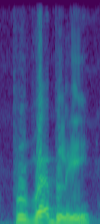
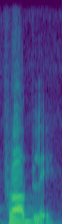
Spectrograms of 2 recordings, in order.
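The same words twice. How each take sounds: First: All three syllables are pronounced in full. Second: A syllable is dropped, giving two syllables.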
